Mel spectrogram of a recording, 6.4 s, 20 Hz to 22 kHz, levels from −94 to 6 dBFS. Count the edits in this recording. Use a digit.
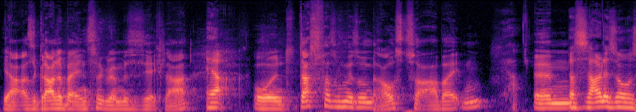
4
